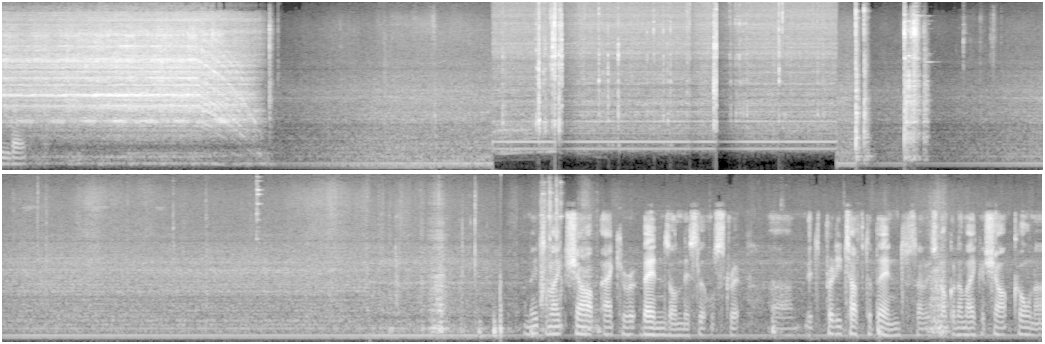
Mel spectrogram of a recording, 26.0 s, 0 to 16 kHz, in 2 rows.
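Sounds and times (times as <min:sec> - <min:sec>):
milling machine humming: 0:00.0 - 0:03.4, 0:04.3 - 0:10.7.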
